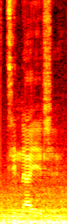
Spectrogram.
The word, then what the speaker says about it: Tinayeshe: Tinayeshe is really what it is, but it's Tinayeshe. You take off the I. Ishe is spelled I-S-H-E. Tinaye, T-I-N-A-Y-E. Drop the I, S-H-E. God, Ishe.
